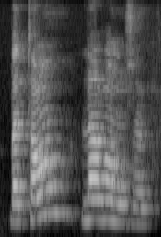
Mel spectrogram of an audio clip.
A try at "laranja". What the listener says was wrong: Ja, aber das ist ein bisschen Französisch. Du hast mit Französisch also. Aussprache gesprochen. Baton, man sagt nicht laranja, man sagt laranja. L-A-R-A-N-J-A.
